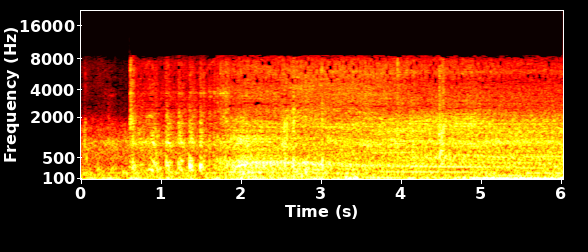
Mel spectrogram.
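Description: A sharp knock about half a second in, with a few rattling clicks after it, then a car engine running steadily from about two seconds in.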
